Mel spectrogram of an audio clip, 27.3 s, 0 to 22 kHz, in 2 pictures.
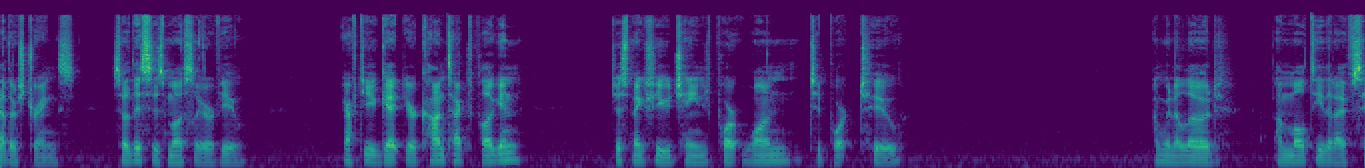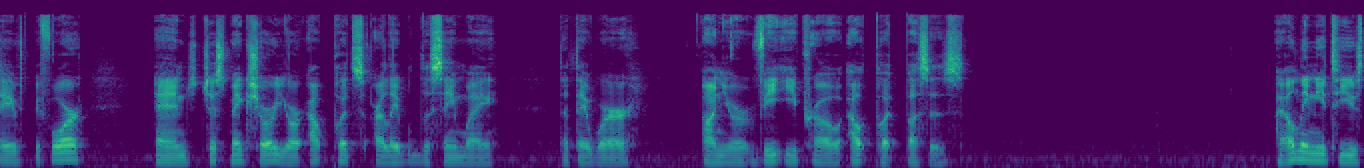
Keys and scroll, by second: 15.3 Tab, 16.3 Tab, 17.3 Right, 17.9 Right, 20.9 F3.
